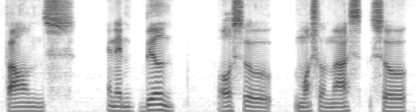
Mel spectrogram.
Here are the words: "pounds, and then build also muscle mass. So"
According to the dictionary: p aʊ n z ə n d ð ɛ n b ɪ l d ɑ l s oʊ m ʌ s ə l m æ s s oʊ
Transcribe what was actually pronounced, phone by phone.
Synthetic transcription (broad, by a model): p aʊ n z ə n d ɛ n b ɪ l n ɑ l s oʊ m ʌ ʃ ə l m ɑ s s oʊ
